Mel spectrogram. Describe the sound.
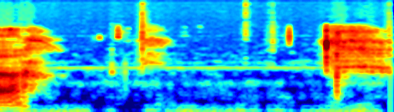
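Soft computer mouse clicks sound while opening a game link, a few faint, crisp taps spread across the moment over a steady thin tone, with brief breathy bursts at the start and near the end.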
